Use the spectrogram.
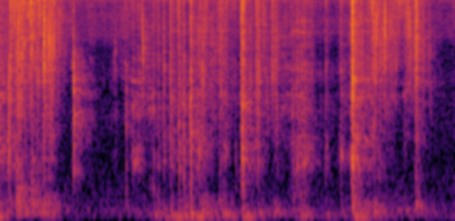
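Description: A utility knife blade shaves and scrapes a solid, dry white and orange soap bar, making crisp, crackly scraping and crumbly crunching that is mostly high and bright. A few sharper cracks stand out as the blade bites and breaks through, and each one dies away almost instantly.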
